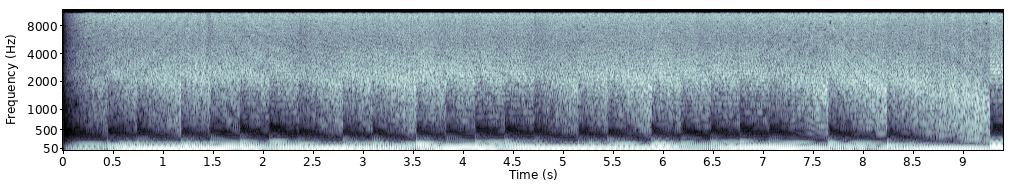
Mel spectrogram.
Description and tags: biggish saw synth e e g b 102 bpm-27
biggish saw synth e e g b 102 bpm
